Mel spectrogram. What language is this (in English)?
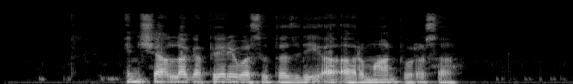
Ormuri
